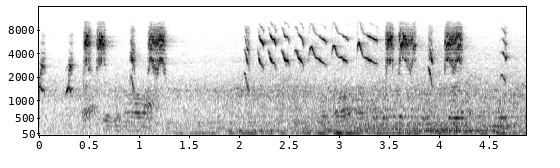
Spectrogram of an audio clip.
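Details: Song of an Oriental magpie-robin used to coax silent birds into singing: harsh scratchy bursts alternate with a quick sequence of high, thin, downslurred whistles.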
